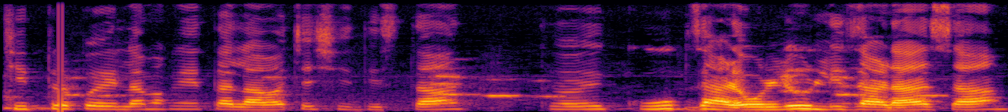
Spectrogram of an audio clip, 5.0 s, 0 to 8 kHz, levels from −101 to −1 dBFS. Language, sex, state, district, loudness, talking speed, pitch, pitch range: Konkani, female, Goa, North and South Goa, -16 LUFS, 165 wpm, 210 Hz, 195-230 Hz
